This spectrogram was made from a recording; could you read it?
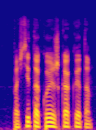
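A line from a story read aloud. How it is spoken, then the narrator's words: Plain. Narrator (Russian): сказал я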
